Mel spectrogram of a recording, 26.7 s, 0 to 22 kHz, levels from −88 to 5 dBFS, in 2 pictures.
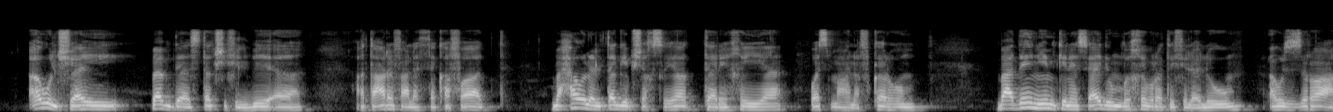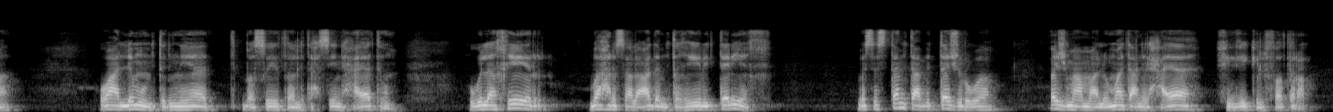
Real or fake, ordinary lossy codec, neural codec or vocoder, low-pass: real; none; none; 7.2 kHz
